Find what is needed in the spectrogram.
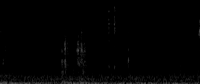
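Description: A few faint, scattered keystrokes on a computer keyboard as code is typed.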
